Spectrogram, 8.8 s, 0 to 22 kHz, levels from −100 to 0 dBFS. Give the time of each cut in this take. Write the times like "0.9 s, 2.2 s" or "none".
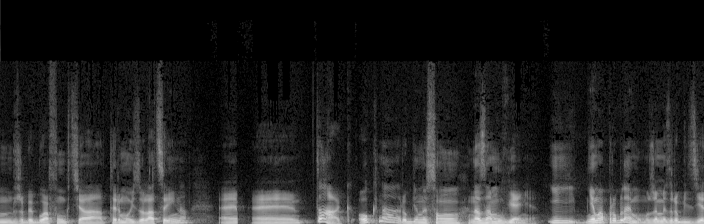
3.0 s, 6.8 s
